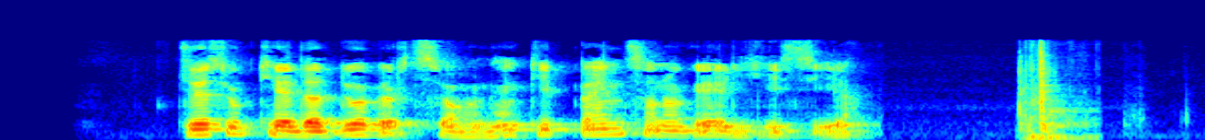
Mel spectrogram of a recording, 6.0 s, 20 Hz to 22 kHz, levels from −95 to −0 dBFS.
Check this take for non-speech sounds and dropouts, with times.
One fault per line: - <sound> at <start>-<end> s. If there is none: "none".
- thud at 5.1-5.5 s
